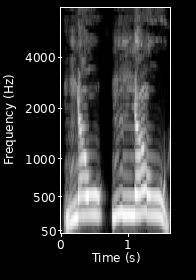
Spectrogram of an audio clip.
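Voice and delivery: high, fussy owl protest; flustered, squeaky no. Acted. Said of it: "getting quite fussy".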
